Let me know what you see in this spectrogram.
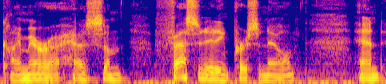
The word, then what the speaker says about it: Chimera: It's one of those things that you are challenged to pronounce it correctly, because it looks like it should be Chimera or Chimera or whatever, but it's actually, according to two dictionary references I checked, it's Chimera.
